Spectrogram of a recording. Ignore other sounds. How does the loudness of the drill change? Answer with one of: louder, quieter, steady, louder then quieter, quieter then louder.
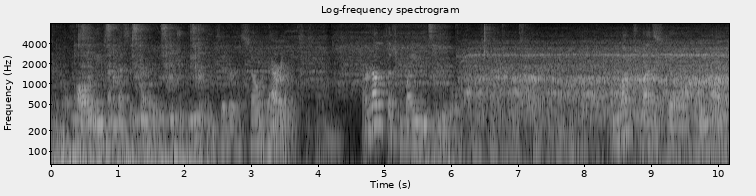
louder.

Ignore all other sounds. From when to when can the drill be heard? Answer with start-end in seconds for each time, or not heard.
0.0-10.1.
